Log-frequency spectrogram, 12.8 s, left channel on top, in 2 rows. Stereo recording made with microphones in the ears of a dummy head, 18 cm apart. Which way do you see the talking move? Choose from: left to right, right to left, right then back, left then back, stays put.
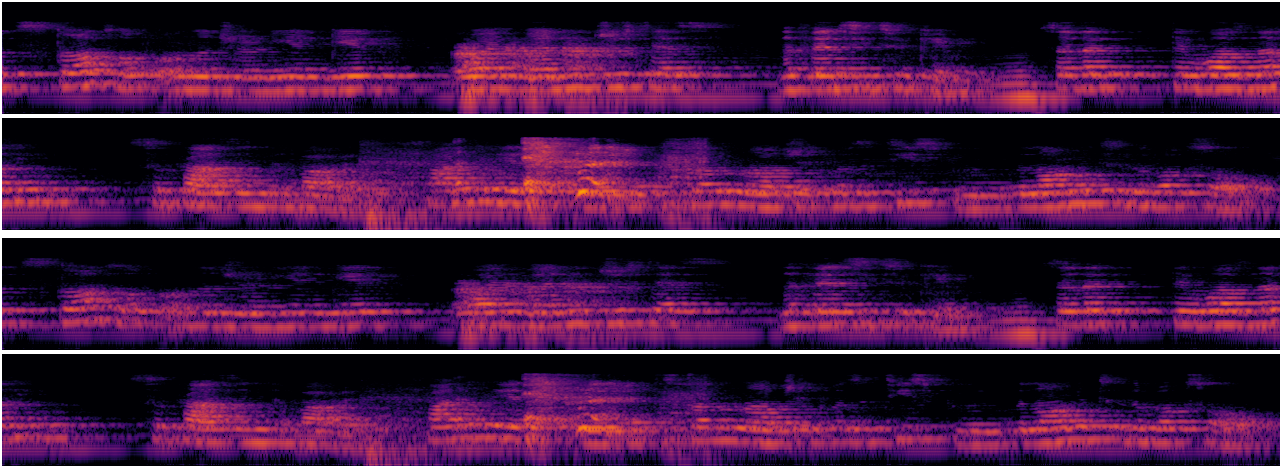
left to right.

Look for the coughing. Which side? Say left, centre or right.
left.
